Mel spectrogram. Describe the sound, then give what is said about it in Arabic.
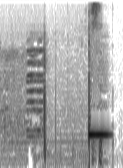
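A single steady telephone tone sounds on the line after a call disconnects. It comes as one loud, flat-pitched burst of about half a second, following a short stretch of voice and quiet. “انقطع اتصال.”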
